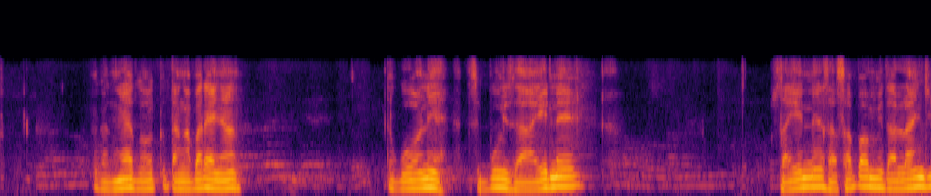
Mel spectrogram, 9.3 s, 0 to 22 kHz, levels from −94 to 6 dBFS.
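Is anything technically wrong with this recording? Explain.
Yes, AMR comfort noise fills the gaps at 0.03–0.21, 0.29–0.35 (just before "kenget kawah kutangah parengah"), 3.47–3.49, 3.69–3.83, 7.33–7.41 and 7.45–7.69 s. The phone decided nobody was talking and stopped sending speech frames, so the receiver swapped the real background for smooth synthetic hiss that keeps switching in and out.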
